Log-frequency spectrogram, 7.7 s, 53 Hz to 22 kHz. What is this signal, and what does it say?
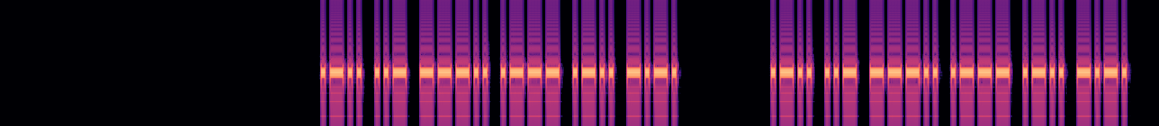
Morse code, heard as a keyed tone, about 40 wpm, 700 Hz. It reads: LU8JLC LU8JLC
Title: DXCC-100 Call Signs - 6 Characters - Repeated 2x - 40wpm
